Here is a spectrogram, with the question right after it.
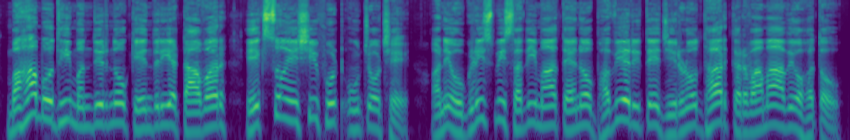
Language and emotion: Gujarati, neutral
